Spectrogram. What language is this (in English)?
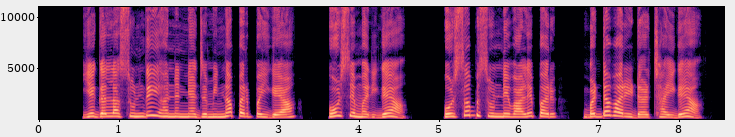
Mandeali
